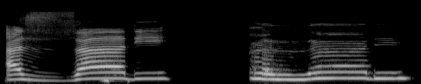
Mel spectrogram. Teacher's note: Ujung lidahnya jangan nempel ke gigi. Agak mundurin.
